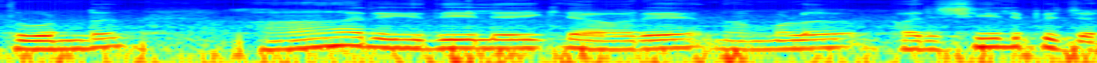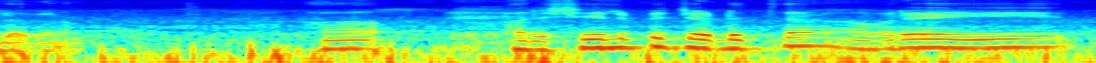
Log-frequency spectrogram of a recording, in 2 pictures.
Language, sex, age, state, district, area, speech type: Malayalam, male, 45-60, Kerala, Kottayam, urban, spontaneous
